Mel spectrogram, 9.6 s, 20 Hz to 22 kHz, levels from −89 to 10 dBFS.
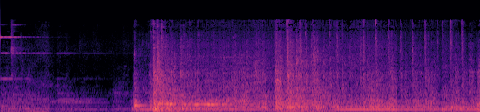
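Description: MP3 compression runs throughout. Nothing is heard above 10.6 kHz, and weak detail swirls and smears, which points to a low bitrate of about 40 kbps and is likely a starved encoder. One channel drops out from 0.98 to 1.13 s and again from 7.93 to 8.83 s. Shared sound falls abruptly by about 6 dB, likely because a lost stereo channel leaves the mono sum at half strength.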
